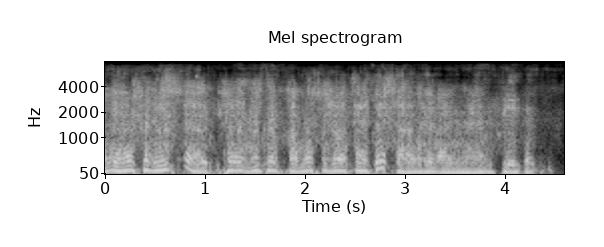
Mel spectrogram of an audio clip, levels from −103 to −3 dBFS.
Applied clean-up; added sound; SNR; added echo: neural mask model Resemble Enhance denoiser.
